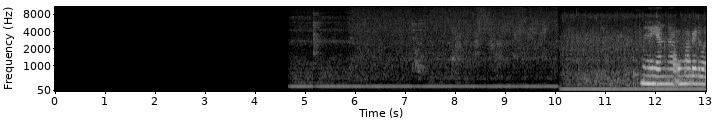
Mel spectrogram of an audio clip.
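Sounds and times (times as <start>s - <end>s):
pork sizzling in pan: 5.0s - 12.8s
spoon stirring and scraping pan: 7.0s - 10.0s.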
